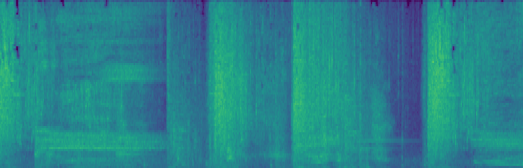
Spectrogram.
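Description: Steel swords clash and clang in quick strikes.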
